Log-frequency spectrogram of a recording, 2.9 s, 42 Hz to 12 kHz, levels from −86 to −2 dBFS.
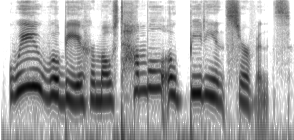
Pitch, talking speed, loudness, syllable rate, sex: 250 Hz, 165 wpm, -15 LUFS, 4.4 syllables/s, female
